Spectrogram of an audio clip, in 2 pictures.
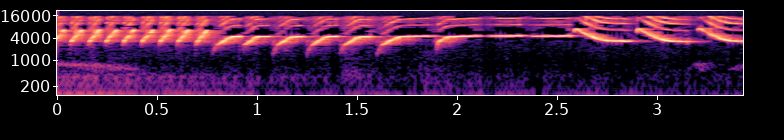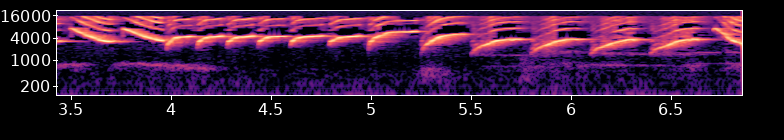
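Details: Clean canary training song for coaching canaries: a fast trill opens into repeated rising-falling whistled notes, then steep downward sweeps and more evenly spaced arched notes, about three per second.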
